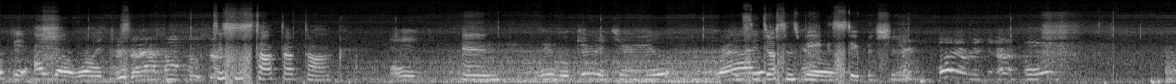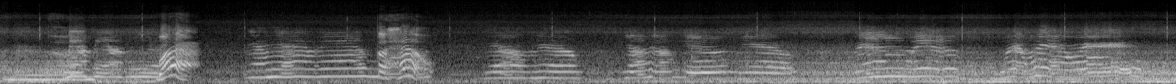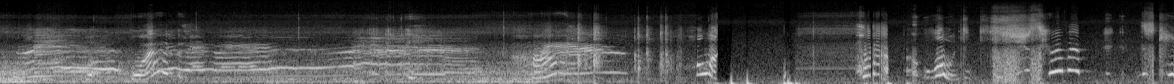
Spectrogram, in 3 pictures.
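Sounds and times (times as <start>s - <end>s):
speech: 0.0s - 10.8s, 11.8s - 13.8s, 15.6s - 20.7s
laughter: 0.0s - 30.8s
scattered clicks: 0.0s - 35.2s
novelty song built from meowing cat sounds: 14.2s - 29.9s.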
